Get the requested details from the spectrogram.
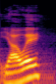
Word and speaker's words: Yahweh: However, there are three recognized pronunciation and spelling which are one Yahweh, which is Y A H W E H. The second is Y A H A V E and the third is Jehovah. The, for, the preferred pronunciation is that most people use is Jehovah, but everyone else in the Hebrew tongue will say Yahweh.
